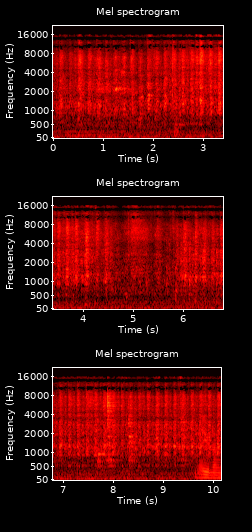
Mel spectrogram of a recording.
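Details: Big female Great Dane by a fence, panting steadily in rapid rhythmic breaths while a man's voice talks over parts of the recording, with a low rumble underneath.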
